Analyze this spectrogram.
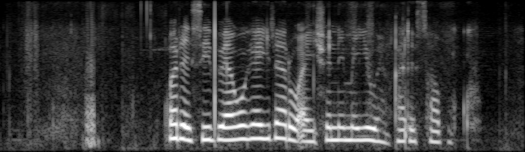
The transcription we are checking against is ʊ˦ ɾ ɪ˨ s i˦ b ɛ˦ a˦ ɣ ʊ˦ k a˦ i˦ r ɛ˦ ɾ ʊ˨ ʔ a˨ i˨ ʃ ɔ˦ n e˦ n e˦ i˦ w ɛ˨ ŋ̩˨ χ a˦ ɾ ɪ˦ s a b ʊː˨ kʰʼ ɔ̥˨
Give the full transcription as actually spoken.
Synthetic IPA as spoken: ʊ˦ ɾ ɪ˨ s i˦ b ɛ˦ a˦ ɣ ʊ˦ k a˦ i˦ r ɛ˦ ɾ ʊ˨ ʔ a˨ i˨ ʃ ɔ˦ n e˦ m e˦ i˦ w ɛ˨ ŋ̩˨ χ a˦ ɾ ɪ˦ s a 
